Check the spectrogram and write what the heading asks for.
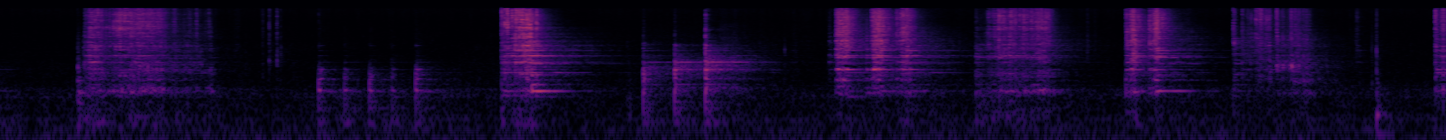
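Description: A steel brick trowel scraping mortar and clinking against bricks in a run of short scrapes, some with a metallic ring, the loudest about four seconds in, as cut skewback bricks are bedded into an arch springing.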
